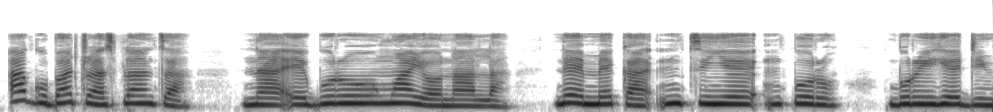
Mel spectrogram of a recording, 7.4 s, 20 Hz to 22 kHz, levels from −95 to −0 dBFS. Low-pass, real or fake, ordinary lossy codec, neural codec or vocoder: 7.2 kHz; real; none; none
